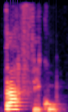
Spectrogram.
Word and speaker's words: tráfico: A palavra tráfico, com I e C, refere-se a um comércio ilegal e clandestino. Note que a pronúncia dessa palavra é feita com a vogal I no meio.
